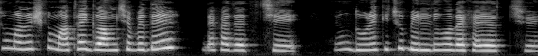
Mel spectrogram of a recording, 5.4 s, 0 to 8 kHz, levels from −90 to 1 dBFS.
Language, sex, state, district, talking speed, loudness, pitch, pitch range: Bengali, female, West Bengal, North 24 Parganas, 145 wpm, -19 LUFS, 320 Hz, 300-375 Hz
